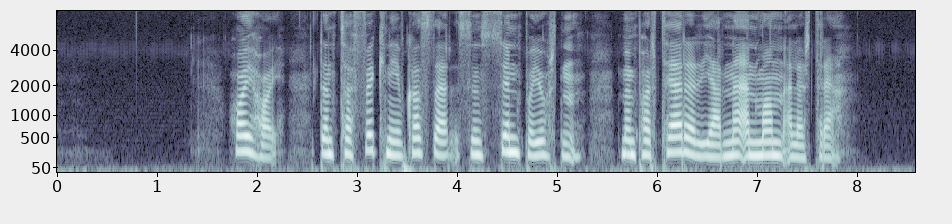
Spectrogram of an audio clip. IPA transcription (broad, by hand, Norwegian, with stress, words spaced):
ˈhɔʏˌhɔʏ ˈdɛn ˈtœfə ˈkniːʋˌkɑstəɾ ˈsʏns ˈsʏn ˈpoː ˈjʊɹtn̩ ˈmɛm pɑɾˈteːɾəɾ ˈjæɾnə ˈeːn ˈmɑn ˈɛləɹ ˈtɾeː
